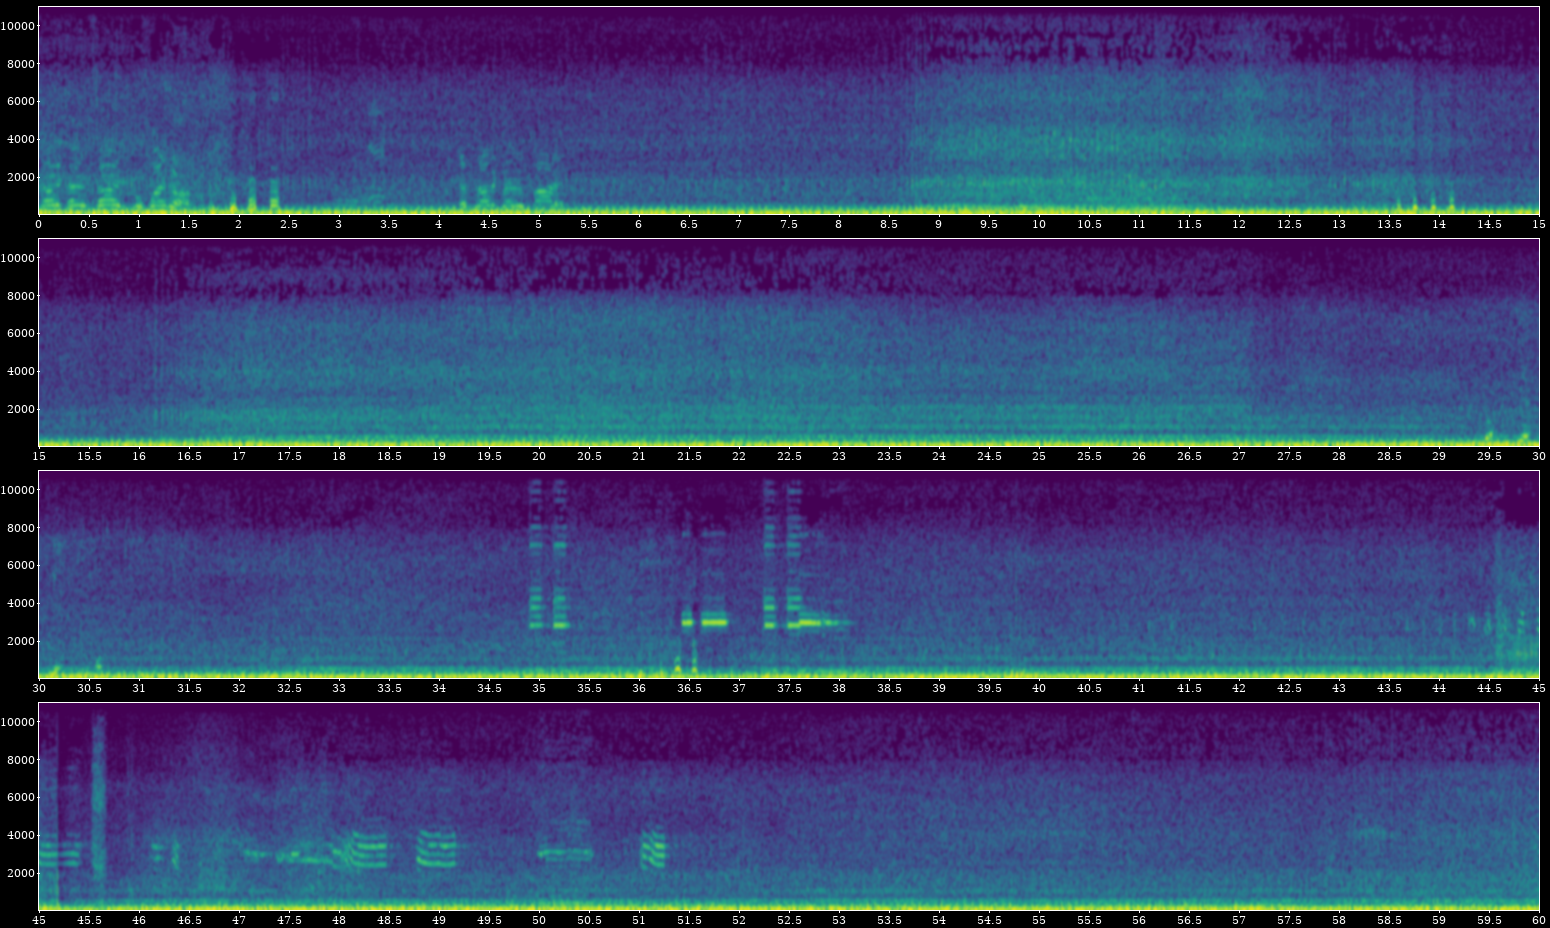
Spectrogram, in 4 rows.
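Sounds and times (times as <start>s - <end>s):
atv engine idling: 0.0s - 60.0s.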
